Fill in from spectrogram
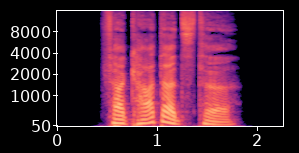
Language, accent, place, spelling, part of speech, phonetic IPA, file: German, Germany, Berlin, verkatertste, adjective, [fɛɐ̯ˈkaːtɐt͡stə], De-verkatertste.ogg
- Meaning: inflection of verkatert: 1. strong/mixed nominative/accusative feminine singular superlative degree 2. strong nominative/accusative plural superlative degree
